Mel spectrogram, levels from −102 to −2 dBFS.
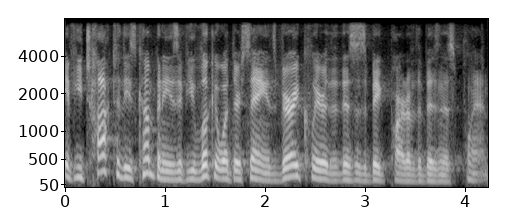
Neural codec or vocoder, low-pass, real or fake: none; 7.2 kHz; real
